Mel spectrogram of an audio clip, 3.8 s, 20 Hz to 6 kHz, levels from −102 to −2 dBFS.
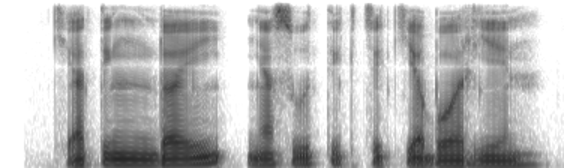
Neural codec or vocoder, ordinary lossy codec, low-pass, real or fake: none; none; 5.4 kHz; real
